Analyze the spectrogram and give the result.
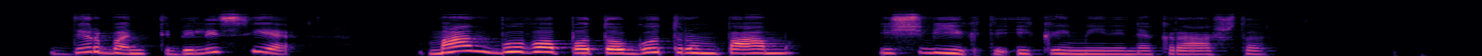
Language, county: Lithuanian, Klaipėda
